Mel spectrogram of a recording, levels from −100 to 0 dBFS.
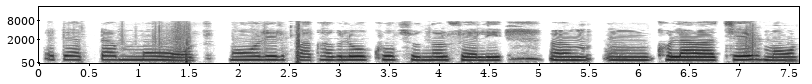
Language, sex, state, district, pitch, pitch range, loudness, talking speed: Bengali, female, West Bengal, Jalpaiguri, 245 Hz, 235-260 Hz, -19 LUFS, 120 wpm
